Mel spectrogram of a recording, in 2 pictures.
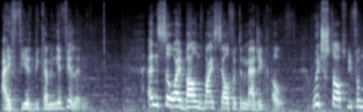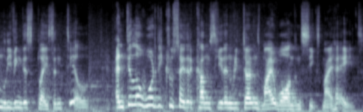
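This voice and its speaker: A man's voice: high-pitched, big pitch swings, moderate pace, soft background music. A man voicing an ancient undead lich master from a fantasy game, lordly and impatient, speaking in formal, archaic phrases. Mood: proud, impatient. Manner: imperious, archaic formal speech. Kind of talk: acted reading of fantasy game dialogue.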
